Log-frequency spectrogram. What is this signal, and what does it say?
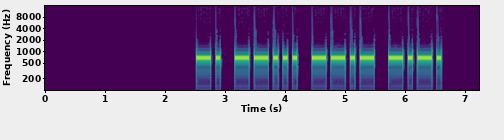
Morse code, heard as a keyed tone, about 15 wpm, 700 Hz. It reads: N7QC
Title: USA Call Signs - 4 Characters - Repeated 2x - 15wpm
